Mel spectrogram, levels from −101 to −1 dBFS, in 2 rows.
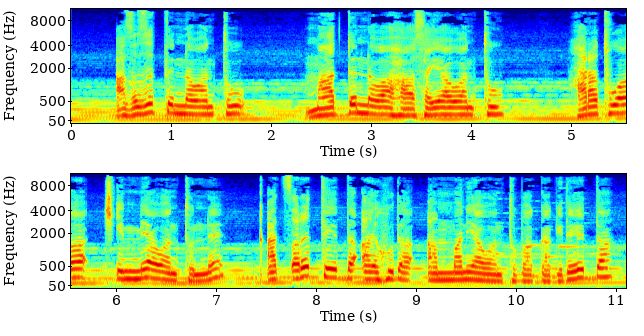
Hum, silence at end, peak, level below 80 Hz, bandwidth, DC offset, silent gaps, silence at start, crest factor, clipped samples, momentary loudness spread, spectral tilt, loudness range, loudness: none; 0 s; -2 dBFS; -38 dBFS; 11 kHz; under 0.1%; none; 0 s; 14 dB; under 0.1%; 12 LU; -7 dB/octave; 1 LU; -15 LUFS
